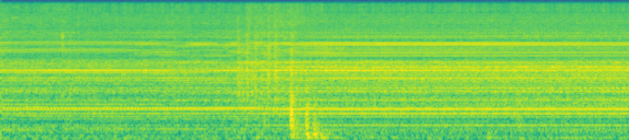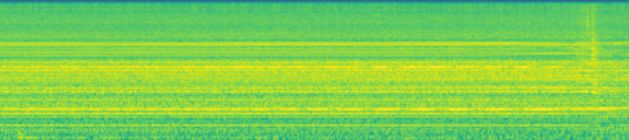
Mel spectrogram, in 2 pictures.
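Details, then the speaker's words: Chinese diesel air heater installed in an aluminum boat, running: quiet steady mild hum with faint high tones, no knocking or rattling; normal smooth operation. "should be able to hear it running now and it is not very loud at all there's just a mild hum in the background as you can probably hear right now"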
